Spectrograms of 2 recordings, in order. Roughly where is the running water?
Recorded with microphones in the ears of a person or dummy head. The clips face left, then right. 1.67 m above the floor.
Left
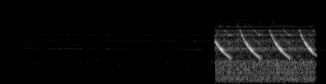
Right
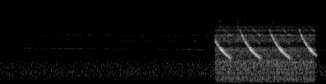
Right.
